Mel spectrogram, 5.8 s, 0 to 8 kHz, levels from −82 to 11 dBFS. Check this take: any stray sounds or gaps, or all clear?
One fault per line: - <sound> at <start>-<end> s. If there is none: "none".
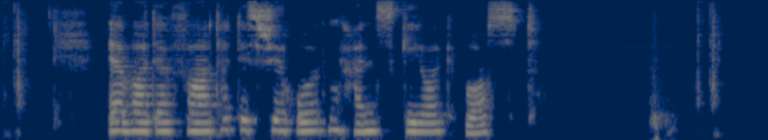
- whoosh at 4.9-5.1 s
